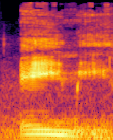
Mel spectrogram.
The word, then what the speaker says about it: Amis: Patriot and uh yeah it's pronounced Amy so I've already got that wrong it's not Amos it's uh Thomas Amy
